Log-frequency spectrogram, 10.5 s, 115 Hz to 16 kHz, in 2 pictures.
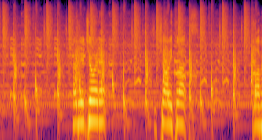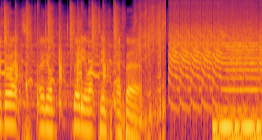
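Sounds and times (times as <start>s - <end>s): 
speech: 1.4s - 2.3s, 3.1s - 3.8s, 5.0s - 8.4s
warbling air horn sound effect: 8.6s - 10.4s.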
